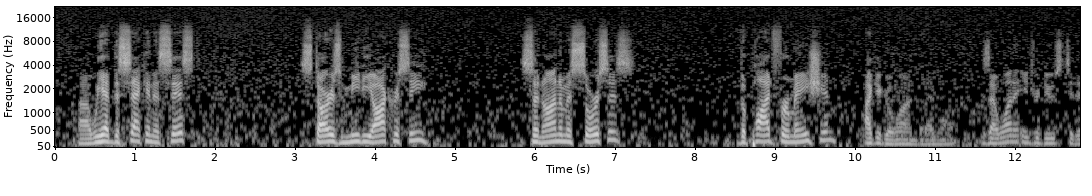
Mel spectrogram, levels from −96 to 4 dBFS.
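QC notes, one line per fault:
Throughout, overdone noise removal: an over-aggressive noise reduction pass drops individual frequency bands toward silence whenever they sit near the noise estimate, taking quiet speech detail with them. The result is a near-silent floor dotted with twinkling specks. On a spectrogram the background shows as dark gaps speckled with isolated bright dots, and the speech harmonics look ragged and patchy.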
